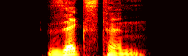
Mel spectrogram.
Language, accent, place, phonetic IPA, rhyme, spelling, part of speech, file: German, Germany, Berlin, [ˈzɛkstn̩], -ɛkstn̩, Sexten, noun, De-Sexten.ogg
- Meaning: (proper noun) a municipality of South Tyrol; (noun) plural of Sexte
